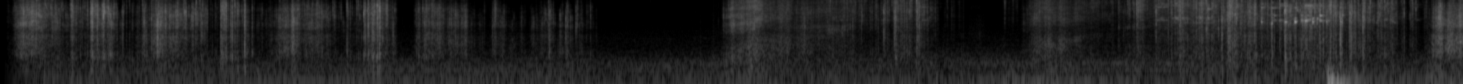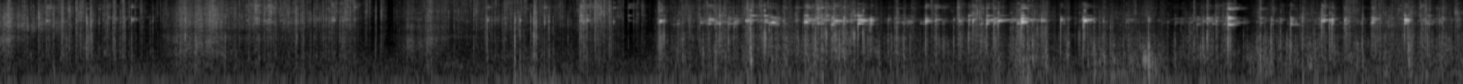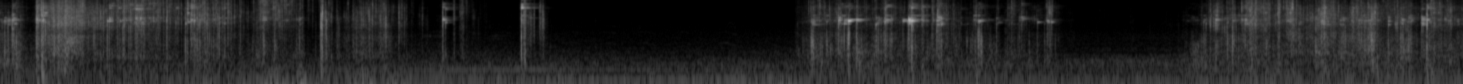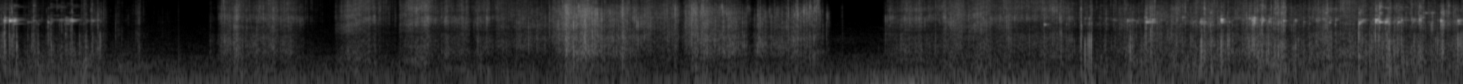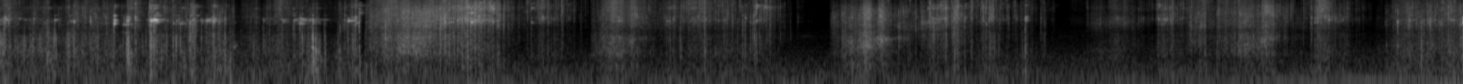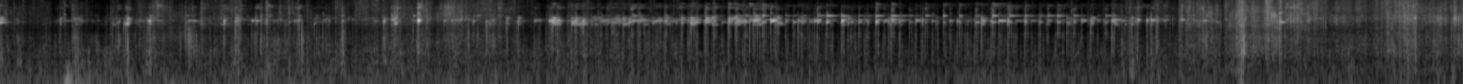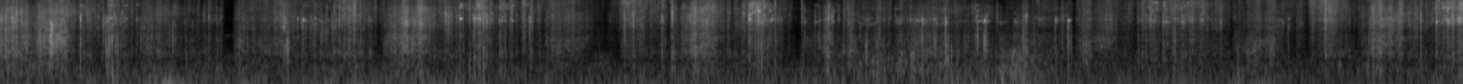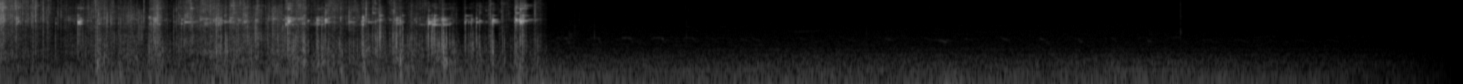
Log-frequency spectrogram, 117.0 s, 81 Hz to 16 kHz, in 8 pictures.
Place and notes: Playing around with a rusty chain and small stones, Romney Marsh, UK - Playing around with a rusty chain and small stones
The fishing industry has left its mark on Dungeness beach – derelict boats, disused rails and winches, metal debris, abandoned tangled nets are everywhere. Five links remain of this old rusty chain attached to something immovable underground, but it's sound rings and clinks when played with hands and stones.
26 July 2021, 09:13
